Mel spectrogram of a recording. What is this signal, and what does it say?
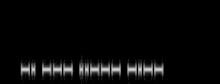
Morse code, heard as a keyed tone, about 46 wpm, 700 Hz. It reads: NO2Y
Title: USA Call Signs - 2x Character Spacing - 45wpm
